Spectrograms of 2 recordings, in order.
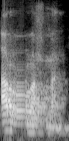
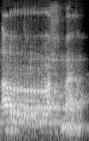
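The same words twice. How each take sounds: First: The r is trilled with a single tap. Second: The r is trilled with many repeated taps. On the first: The speaker calls it right. "يتكرر مرة واحدة" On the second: The speaker calls it wrong. "لا يكون الرحمن"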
